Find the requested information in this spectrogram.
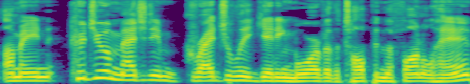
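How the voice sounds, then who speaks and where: A man's fairly high voice in an Australian accent, fairly quick, with ordinary pitch variation. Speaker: podcast guest, film podcaster. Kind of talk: casual chat.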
